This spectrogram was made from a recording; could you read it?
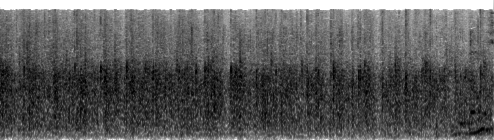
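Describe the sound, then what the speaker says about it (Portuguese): An audience claps steadily for a community choir's conductor and founder at a senior center project launch, dense and sustained applause filling the whole stretch without pause. "Palmas para a Rosa"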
